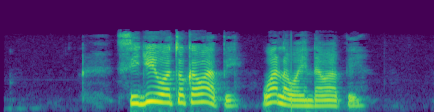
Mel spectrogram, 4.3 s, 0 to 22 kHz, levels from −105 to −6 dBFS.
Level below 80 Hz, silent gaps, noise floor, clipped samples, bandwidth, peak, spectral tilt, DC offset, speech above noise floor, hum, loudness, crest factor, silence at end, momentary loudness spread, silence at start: -60 dBFS; none; -72 dBFS; under 0.1%; 8 kHz; -4 dBFS; -5 dB/octave; under 0.1%; 54 dB; none; -18 LUFS; 16 dB; 0.7 s; 15 LU; 1.2 s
